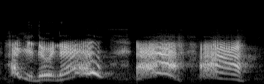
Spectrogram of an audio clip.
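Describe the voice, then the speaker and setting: A woman doing a high, excited impression of the cookie-loving Cookie Monster. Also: takes it slowly, exaggerated voice. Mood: greedy, excited. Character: cookie-craving Cookie Monster, furry blue male monster. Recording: dull lo-fi audio.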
